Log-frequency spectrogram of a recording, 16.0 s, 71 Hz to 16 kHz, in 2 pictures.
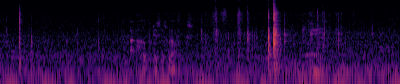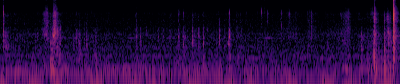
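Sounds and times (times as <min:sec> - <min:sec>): plastic snaps: 0:04.9 - 0:05.8, 0:15.2 - 0:16.0.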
